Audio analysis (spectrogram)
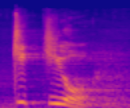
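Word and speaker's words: Cicio: Nah, Saudara, namun ee nama baru diberikan kepada anjing ini namanya Cik Jio. C I C I O ya. Bacanya begitulah. Cik gitu lah ya.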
